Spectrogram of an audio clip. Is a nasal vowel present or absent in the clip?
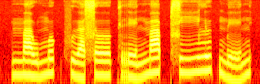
absent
